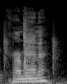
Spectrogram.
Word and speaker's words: Carmanah: Did I say it right? Carmanah? – Yeah.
